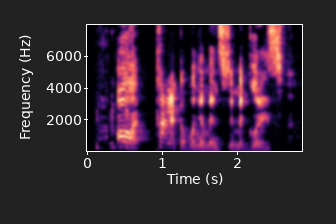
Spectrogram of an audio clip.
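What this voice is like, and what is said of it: Crude put-on Cockney accent. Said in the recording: “That was a bad take on it. In my head, it's like a it's like a real crude Cockney accent.”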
